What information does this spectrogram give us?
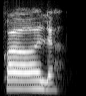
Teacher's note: do not prolong the fatha on lam.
